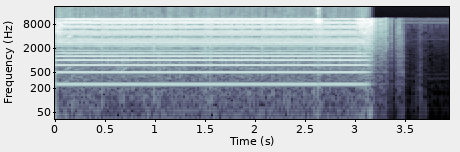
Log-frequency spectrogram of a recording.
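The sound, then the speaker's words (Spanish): A single loud, steady horn blast holds one buzzy, harmonic-rich tone for about three seconds, then cuts off abruptly into near silence. No one speaks. “Ese Pito”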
